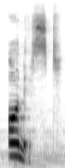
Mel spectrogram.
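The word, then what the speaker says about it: honest: এক ঘন্টার মধ্যে আসবে অনেস্ট এইচ ও এনই এসটি অনেস্ট অনেস্টে H silent অনেস্ট মানে সৎ হিজ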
